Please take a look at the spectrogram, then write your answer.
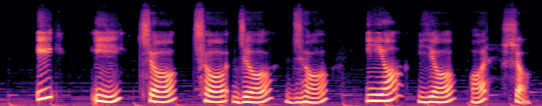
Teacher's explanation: फिर है तालव्य यानी तालु से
